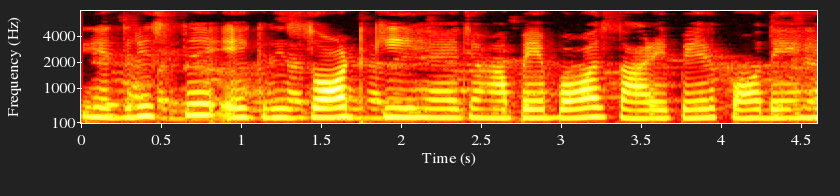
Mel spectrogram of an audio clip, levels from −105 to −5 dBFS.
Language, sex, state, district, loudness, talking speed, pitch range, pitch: Hindi, female, Jharkhand, Palamu, -19 LUFS, 170 wpm, 225-245 Hz, 230 Hz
